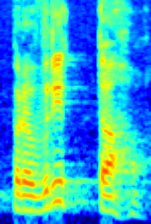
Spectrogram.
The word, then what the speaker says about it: प्रवृत्तः: इसी तरह ऊपर व्रा नहीं, व्री। प्रवृत्तः।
